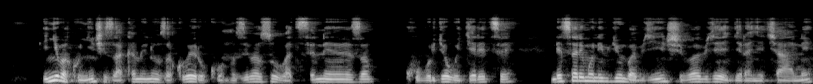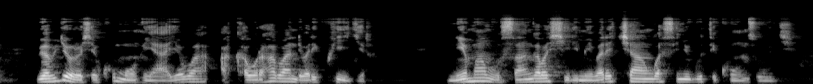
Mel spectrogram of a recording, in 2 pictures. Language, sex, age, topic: Kinyarwanda, male, 25-35, education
